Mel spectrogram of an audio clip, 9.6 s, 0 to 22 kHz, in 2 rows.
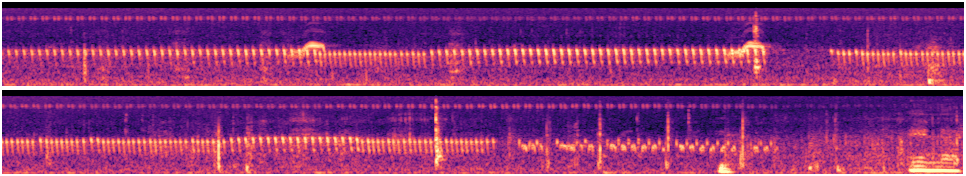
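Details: After sunset around 10:15 pm on De Lemelerberg heathland, a European nightjar foraging for moths over open ground churrs: a long, dry, fluctuating mechanical trill, sputtering like a stalling engine and breaking once near four seconds, over faint hiss and clicks.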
